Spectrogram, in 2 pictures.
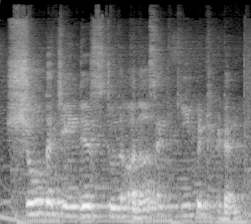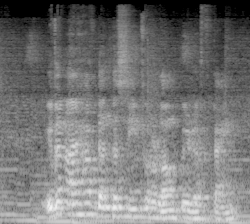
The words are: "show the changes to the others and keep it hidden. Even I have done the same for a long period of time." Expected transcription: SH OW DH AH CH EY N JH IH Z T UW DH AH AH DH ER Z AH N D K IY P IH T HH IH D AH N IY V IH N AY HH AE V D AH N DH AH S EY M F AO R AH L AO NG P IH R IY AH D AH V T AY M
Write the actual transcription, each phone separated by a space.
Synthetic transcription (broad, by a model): SH OW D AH CH EY N JH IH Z T UW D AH AH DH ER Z AH N D K IY P IH T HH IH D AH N IY V IH N AY HH AE V D AH N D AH S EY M F AO R AH L AO NG P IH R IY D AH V T AY M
